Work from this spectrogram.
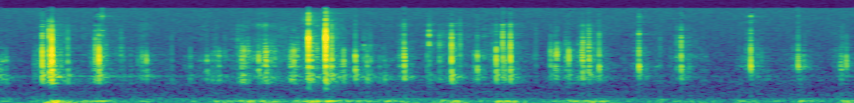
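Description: Long fingernails tap quickly across the ridged surface of a light blue ribbed plastic laundry washboard. The result is a rapid, uneven patter of short, bright clicks, each dying out almost at once, over a steady low hum.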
